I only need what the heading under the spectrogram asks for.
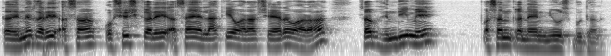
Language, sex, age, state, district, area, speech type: Sindhi, male, 30-45, Maharashtra, Thane, rural, spontaneous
